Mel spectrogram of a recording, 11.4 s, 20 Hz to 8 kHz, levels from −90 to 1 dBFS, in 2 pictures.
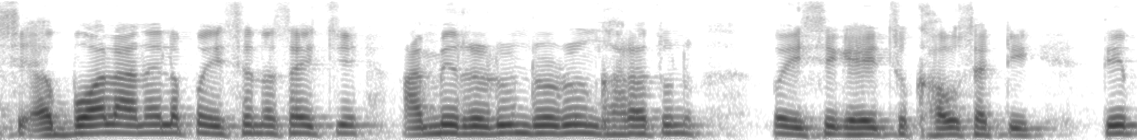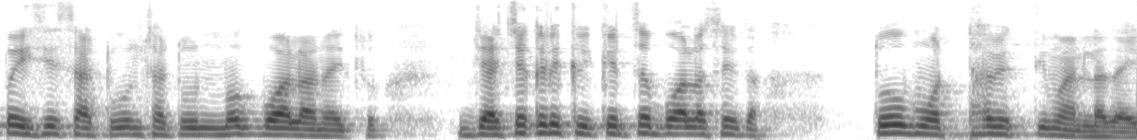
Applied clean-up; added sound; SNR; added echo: neural mask model Resemble Enhance denoiser.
